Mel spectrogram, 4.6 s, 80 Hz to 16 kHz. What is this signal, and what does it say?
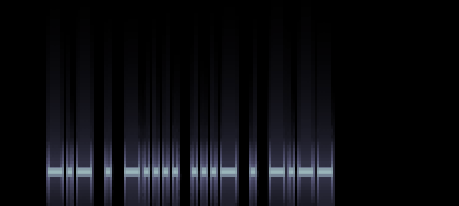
Morse code, heard as a keyed tone, about 25 wpm, 700 Hz. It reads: KE6VEY
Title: USA Call Signs - 2x Character Spacing - 25wpm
